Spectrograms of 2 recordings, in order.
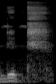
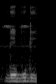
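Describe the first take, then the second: First: The word is said without a b sound. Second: The word is said with a b sound. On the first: The speaker calls it right. "డెట్ అని ఇచ్చిండు" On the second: The speaker calls it wrong. "డెబిట్ కాదు"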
